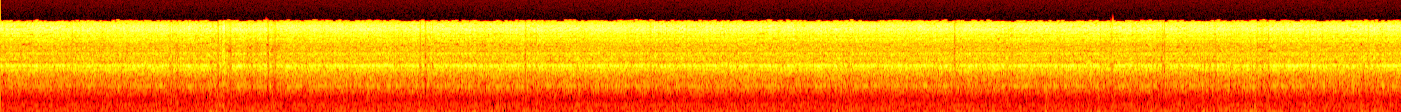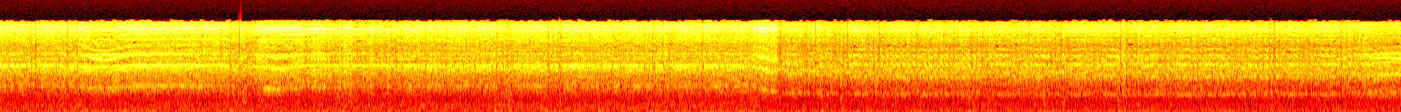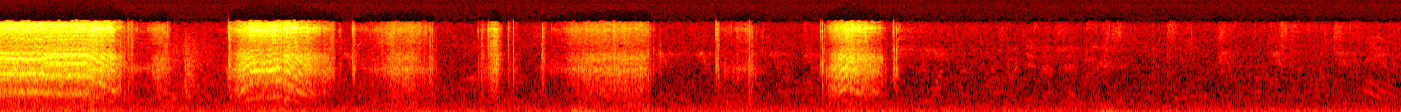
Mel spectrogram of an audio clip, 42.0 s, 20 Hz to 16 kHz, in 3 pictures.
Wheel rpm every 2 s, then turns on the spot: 230, 230, 230, 230, 230, 230, 230, 230, 230, 230, 230, 170, 160, 160, 100, 20, 10, 10, 10, 0, 0.
none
